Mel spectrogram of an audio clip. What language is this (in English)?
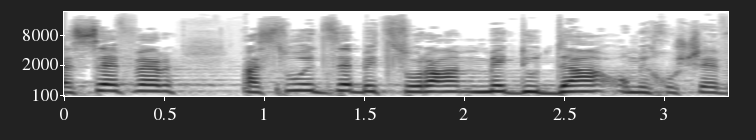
Hebrew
